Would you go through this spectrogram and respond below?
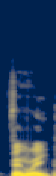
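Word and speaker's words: Findlay: Is it Finlay? Finlay? Is that how you pronounce Finlay. – It? – Finlay. – Finley. Okay. Ohio, number four offensive tackle in the country.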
